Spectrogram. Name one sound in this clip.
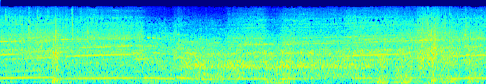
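A gearbox clunks sharply as gears shift.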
